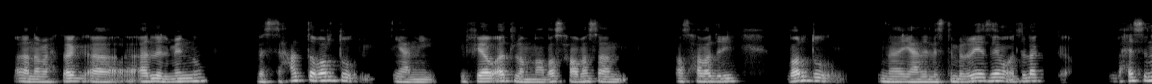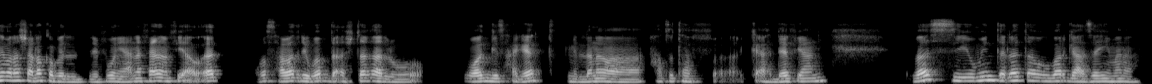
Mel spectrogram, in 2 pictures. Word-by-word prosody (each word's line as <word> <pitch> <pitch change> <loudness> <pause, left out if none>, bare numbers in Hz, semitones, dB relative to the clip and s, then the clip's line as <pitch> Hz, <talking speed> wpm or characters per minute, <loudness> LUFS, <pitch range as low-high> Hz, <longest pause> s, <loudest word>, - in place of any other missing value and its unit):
أنا 130 -3 0
محتاج 120 +4 +1
أقلل 130 +1 +1
منّه، 145 +4 0 0.5
بس 120 0 -6
حتّى 180 +7 +1
برضو 170 -3 +2
م - - -16 0.2
يعني 115 -3 -3 0.3
في 130 +3 +3
أوقات 150 +2 +5
لمّا 115 -3 -1
باصحى 125 +1 0
مثلًا 125 -2 -1 0.5
أصحى 135 0 -3
بدري 130 +3 0 0.5
برضو 165 -4 +1 0.4
يعني 125 -3 0
الاستمرارية 125 +6 0
زي 165 +1 +3
ما 165 - +1
قلت 130 +4 -4
لك، 160 +1 -1 0.6
باحس 150 +5 -2
إنّها 180 +1 +3
ما 185 - +4
لهاش 180 -1 +3
علاقة 165 0 +3
بالتليفون، 120 0 -3
يعني 120 +2 -1
أنا 145 - +1
فعلًا 155 0 +4
في 150 - -1
أوقات 155 +1 +3 0.4
باصحى 150 -1 -2
بدري 150 0 +4
وبابدأ 145 +1 +1
أشتغل 140 -1 +1
و 115 0 -6 0.4
وأنجز 140 0 +2
حاجات 145 +5 -1 0.2
من 130 - -5
اللي 120 +2 -1
أنا 125 -3 0
حاططها 140 -1 -6
في 130 0 -14 0.3
كأهداف 130 +3 -1
يعني. 145 +4 -2 0.9
بس 215 0 +3
يومين، 170 +4 +2
3 175 0 +2
وبارجع 155 -2 +1
زي 135 +2 0
ما 135 - -1
أنا. 125 -3 -4
140 Hz, 145 wpm, -23 LUFS, 125-155 Hz, 0.9 s, أوقات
